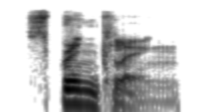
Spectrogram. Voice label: "sprinkling", British

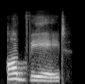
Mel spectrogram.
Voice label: "obviate", Indian

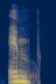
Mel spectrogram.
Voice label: "imp", Indian

